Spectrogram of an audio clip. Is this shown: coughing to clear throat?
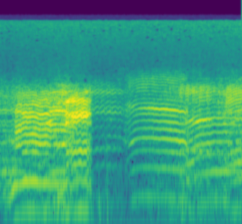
no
